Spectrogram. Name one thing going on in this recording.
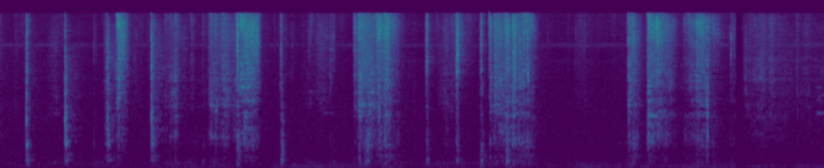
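A hoe chops into dry soil.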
